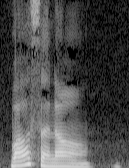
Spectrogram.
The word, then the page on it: Vasana: Sanskrit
